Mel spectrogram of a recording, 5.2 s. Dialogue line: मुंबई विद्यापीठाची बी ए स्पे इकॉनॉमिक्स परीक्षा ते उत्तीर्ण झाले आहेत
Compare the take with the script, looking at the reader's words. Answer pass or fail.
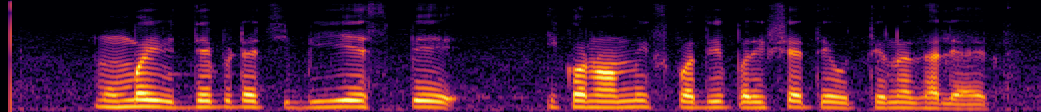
fail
